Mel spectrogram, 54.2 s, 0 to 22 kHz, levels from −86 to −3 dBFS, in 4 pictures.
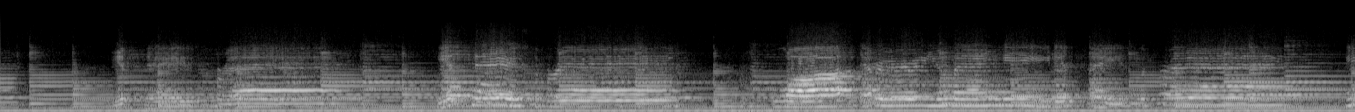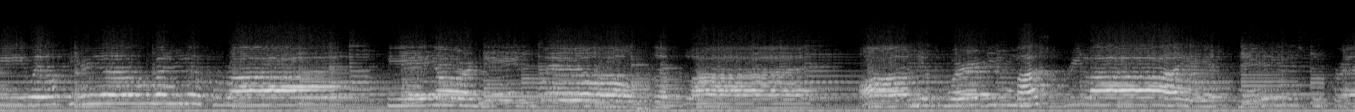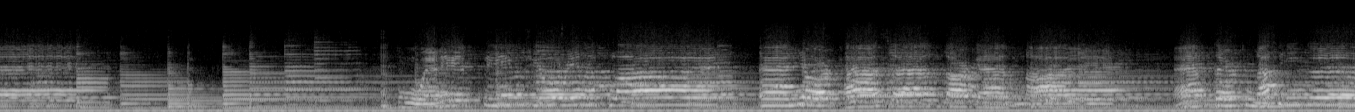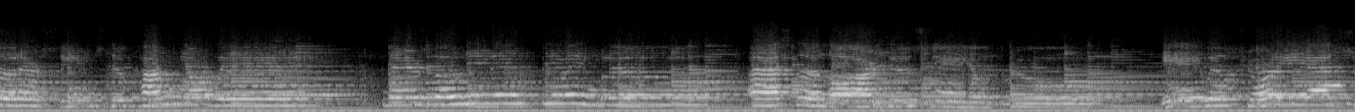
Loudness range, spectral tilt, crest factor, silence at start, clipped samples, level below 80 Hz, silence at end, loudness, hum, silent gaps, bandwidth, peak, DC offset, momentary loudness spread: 6 LU; -8 dB/octave; 14 dB; 0 s; under 0.1%; -36 dBFS; 0 s; -25 LUFS; none; none; 9 kHz; -10 dBFS; under 0.1%; 12 LU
